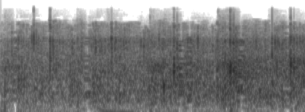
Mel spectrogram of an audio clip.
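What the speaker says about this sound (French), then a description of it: "Ça s'applaudit." An audience at a French rap show on a music TV programme claps steadily and densely, a loud continuous applause throughout the short moment with no voices standing out.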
